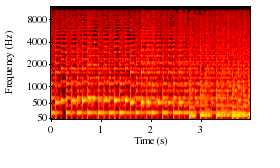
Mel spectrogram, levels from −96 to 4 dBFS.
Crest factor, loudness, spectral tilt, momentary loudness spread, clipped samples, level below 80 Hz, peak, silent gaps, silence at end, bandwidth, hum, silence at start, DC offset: 14 dB; -29 LUFS; -5.5 dB/octave; 3 LU; under 0.1%; -50 dBFS; -14 dBFS; none; 0 s; 11.5 kHz; none; 0 s; under 0.1%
